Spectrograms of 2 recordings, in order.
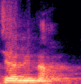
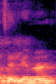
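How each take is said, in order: First: The first vowel sounds like 'e'. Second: The first vowel sounds like 'a'. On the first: The speaker calls it right. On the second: The speaker calls it wrong.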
